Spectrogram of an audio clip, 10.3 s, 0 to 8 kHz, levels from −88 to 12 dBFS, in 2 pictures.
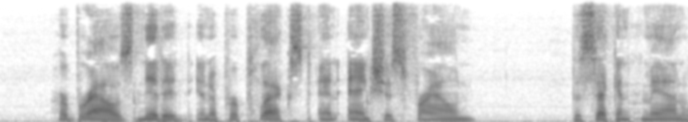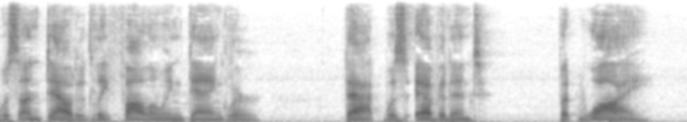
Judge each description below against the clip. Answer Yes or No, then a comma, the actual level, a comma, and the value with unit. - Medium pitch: Yes, medium, 150 Hz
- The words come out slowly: Yes, slow, 120 wpm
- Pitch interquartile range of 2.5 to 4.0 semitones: Yes, average, 2.9 semitones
